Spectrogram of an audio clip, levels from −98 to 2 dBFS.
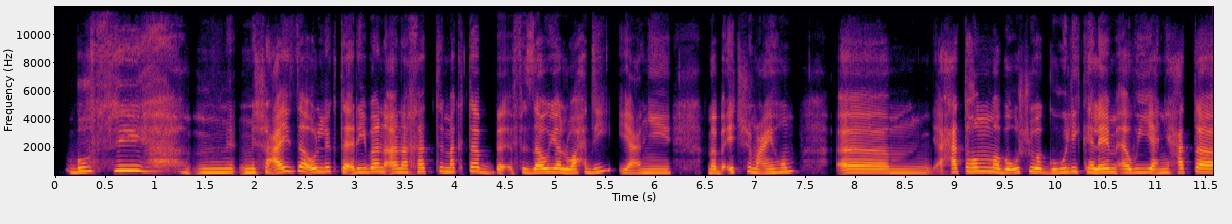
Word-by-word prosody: بُصّي، 325 +6 +3 0.5
م 245 +2 0
مش 240 +4 -2
عايزة 285 +3 +3
أقول 270 +1 +5
لِك 295 -1 -3
تقريبًا 260 +2 +2
أنا 250 -2 0
خدت 270 +3 -5
مكتب 275 -4 -2 0.2
في 235 - -7
زاوية 245 +3 +4
لوحدي، 240 - -1
يعني 215 +1 -4 0.4
ما 215 - +1
بقيتش 240 +8 -3
معاهم. 250 +5 -2 0.4
آمم 215 -3 0
حتّى 265 +2 -1
هم 285 0 +2
ما 265 - +4
بقوش 230 +4 +1
يوجّهوا 245 -2 +1
لي 280 +1 -1
كلام 250 0 +3
أوي، 240 +1 -1
يعني 225 -2 0
حتّى 245 +3 -2
245 Hz, 145 wpm, -23 LUFS, 225-275 Hz, 0.5 s, أقول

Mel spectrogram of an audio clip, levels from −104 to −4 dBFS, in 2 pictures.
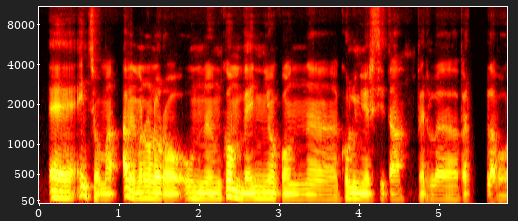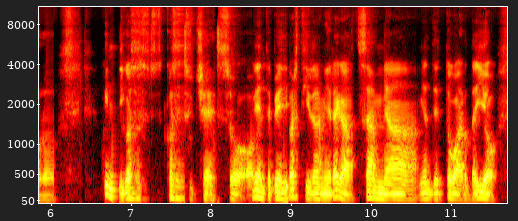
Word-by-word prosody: Ehm, 100 -3 +5
e - - -3
insomma 85 - -1
avevano 95 +1 +3
loro 85 -2 +3
un 95 -2 0
un 90 0 +1
convegno 95 -5 +3
con 80 -2 -2
con 95 - -1
l'università 80 -2 -1
per 80 -2 -6
l 75 -1 -2
per - - -5
lavoro. 70 +1 -5 0.5
Quindi 115 - -1
cosa 95 -2 +1
s 80 0 -14
cosa 105 -3 -4
è - - -10
successo? 80 -5 -3
Ovviamente - - +1
prima 100 -2 +2
di 90 - -2
partire 120 -7 -1
la 90 - +2
mia 85 +1 +2
ragazza 80 +7 +2
mi 90 -2 +1
ha 80 -1 +1
mi 90 +2 -2
detto: 85 0 -3
"Guarda 80 -2 +1
io, - - +3
85 Hz, 175 wpm, -25 LUFS, 80-95 Hz, 0.5 s, Ehm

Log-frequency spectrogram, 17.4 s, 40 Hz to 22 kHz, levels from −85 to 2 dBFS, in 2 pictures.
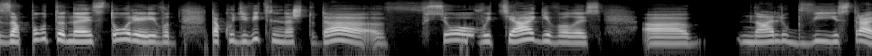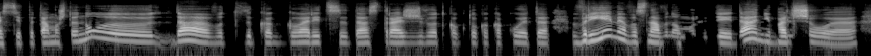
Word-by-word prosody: запутанная 215 +1 +3
история. 230 -2 +2
И - - +2
вот 195 -1 -8 0.4
так 215 - 0
удивительно, 215 -2 -2
что, 200 - +3
да, 205 -2 +3
а, 170 - -19 0.3
всё 230 -1 -1
вытягивалось, 210 -4 +2 0.4
а, 170 0 +1 0.5
на 200 0 -1
любви 210 0 -6
и - - -6
страсти. 210 -6 +3
Потому 185 +1 -4
что, 215 +3 -3
ну, 315 +7 -6
э, 225 -6 -2 0.2
да, 225 -3 +3
вот, 180 0 -15 0.3
как 185 -1 -10
говорится, 195 0 -3
да, 180 +1 -1
страсть 185 -1 -1
живёт 185 +1 -4
как 180 - -15
только 180 -1 -13
какое-то 180 -1 -8 0.2
время 260 - +2
в 200 - -12
основном 195 -2 -2
у 175 0 -21
людей, 175 -1 -2
да, 290 - +5
небольшое, 185 - +2
200 Hz, 125 wpm, -24 LUFS, 185-225 Hz, 0.5 s, да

